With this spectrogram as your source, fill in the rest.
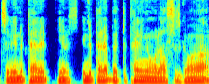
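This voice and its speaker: On a very clean recording with a silent background and a dry, close sound with no echo, a man with an American accent has a fairly low pitch and a dark, mellow tone. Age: 50s. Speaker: physician and diet author. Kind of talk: interview. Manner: halting.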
